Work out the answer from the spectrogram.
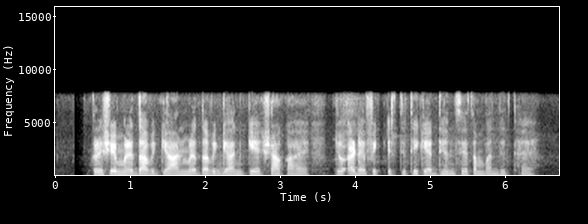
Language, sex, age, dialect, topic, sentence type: Hindi, female, 25-30, Hindustani Malvi Khadi Boli, agriculture, statement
